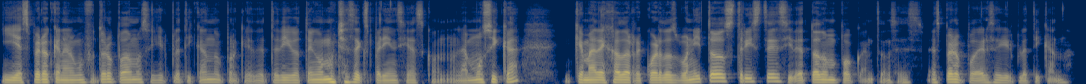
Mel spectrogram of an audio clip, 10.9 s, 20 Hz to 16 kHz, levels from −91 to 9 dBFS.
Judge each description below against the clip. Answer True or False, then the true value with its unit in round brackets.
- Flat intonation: True (2.1 semitones)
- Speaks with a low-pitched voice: True (110 Hz)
